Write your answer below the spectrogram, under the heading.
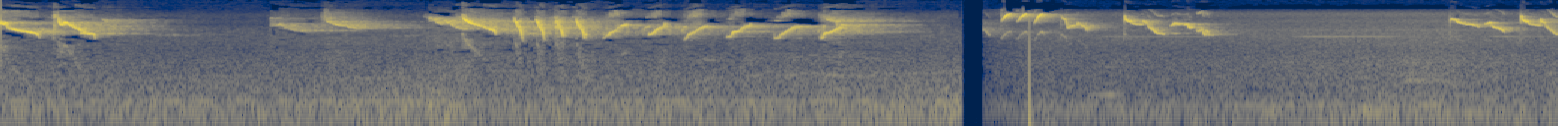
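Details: White-eye singing in the zipper, wir wit and continuous ngecir styles, meant to prompt other white-eyes to sing. Long run of rapid, high, descending chirps and twitters, broken by a brief cut before the chatter resumes.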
